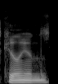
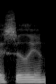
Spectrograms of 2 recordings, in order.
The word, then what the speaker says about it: Cillian: I used to say Cillian Murphy until I saw an interview with him where he said his name and I was like, "Oh, that's how you say it. Cool."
